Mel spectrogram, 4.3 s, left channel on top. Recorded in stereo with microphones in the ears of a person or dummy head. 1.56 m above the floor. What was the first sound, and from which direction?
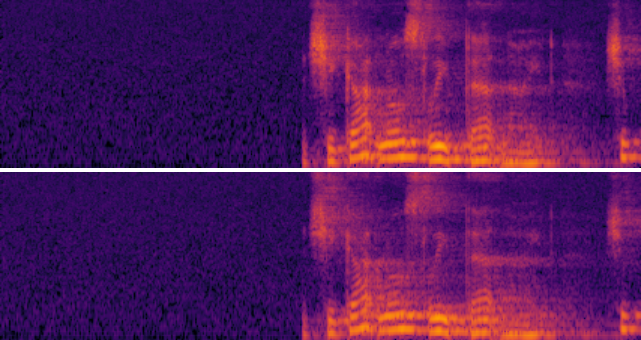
A woman speaking, 15° left (ahead or behind).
